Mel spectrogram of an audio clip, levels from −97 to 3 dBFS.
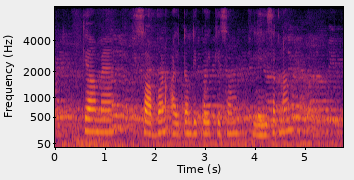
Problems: constant background noise, echo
